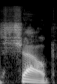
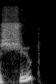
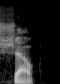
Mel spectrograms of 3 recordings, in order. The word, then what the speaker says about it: Shoup: It's Shoup. Everybody says Shoup, but it's Shoup.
